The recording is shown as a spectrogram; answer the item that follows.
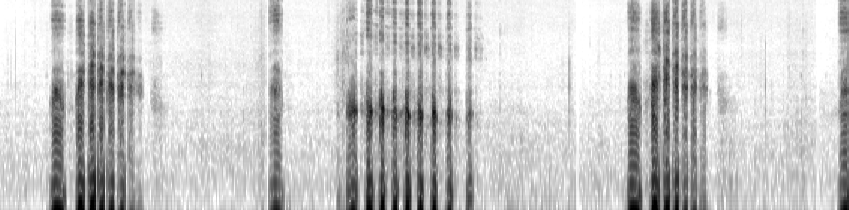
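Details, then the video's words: Dusky Grouse gives deep, rapid grunting pulses in bursts of about eight, with a few single low notes between, over a quiet background. "Dusky Grouse"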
